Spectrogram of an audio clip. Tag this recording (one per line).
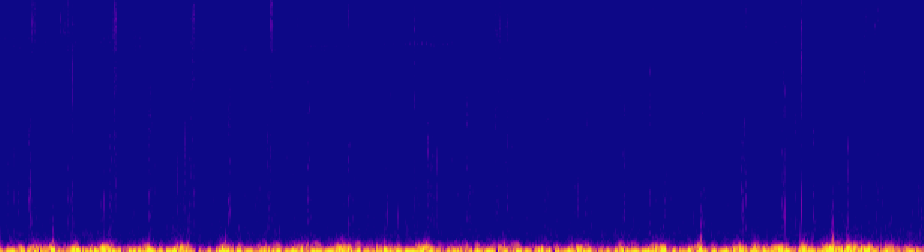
grass
crunch
footstep
gravel
walking
footsteps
